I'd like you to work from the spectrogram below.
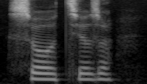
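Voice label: "sòtzios", Sardinian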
